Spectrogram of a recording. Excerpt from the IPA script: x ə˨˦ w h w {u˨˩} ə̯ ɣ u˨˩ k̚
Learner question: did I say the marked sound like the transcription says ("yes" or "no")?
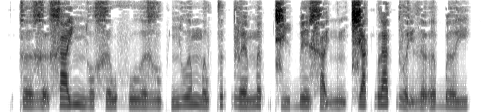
yes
